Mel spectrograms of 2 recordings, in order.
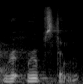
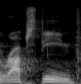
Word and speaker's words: Ropsten: Yeah, Roopsten. – Roopsten? Is that how you say it? – Yeah. – God, I was saying Ropstein for years.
